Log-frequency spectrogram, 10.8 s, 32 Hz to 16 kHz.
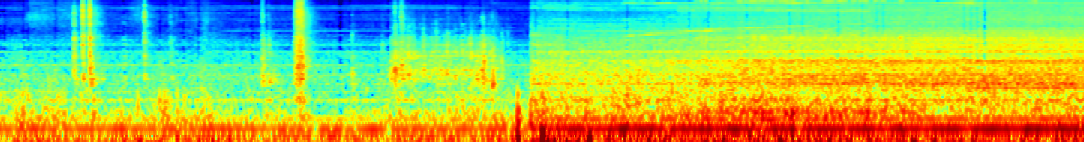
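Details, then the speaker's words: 48-speed CD drive in an old Compaq system, a little sticky and dusty: a few clicks, then a steady whir climbing in pitch as the disc spins up to full speed; a healthy high-speed drive. "well that's definitely a 48 speed CD drive that thing is running"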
